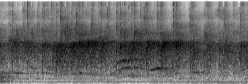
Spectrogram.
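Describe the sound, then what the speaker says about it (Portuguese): Congregation applauding in church, a dense, continuous roar of clapping at full volume throughout, with voices and shouts mixed faintly underneath. "Aplauda Jesus bem forte nessa noite."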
